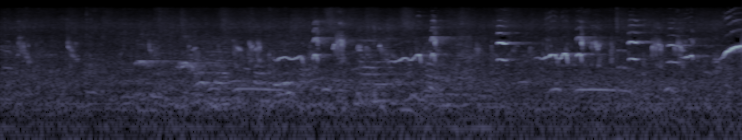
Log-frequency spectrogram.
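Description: Several small birds chirping and calling, a run of short chirps and quick up-and-down whistles, with a louder rising call near the end.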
